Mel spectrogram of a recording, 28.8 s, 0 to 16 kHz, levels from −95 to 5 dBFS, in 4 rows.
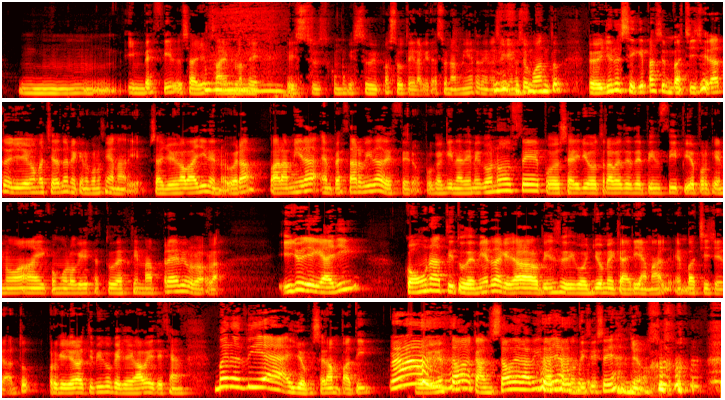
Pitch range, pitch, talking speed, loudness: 135-195 Hz, 145 Hz, 285 wpm, -20 LUFS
